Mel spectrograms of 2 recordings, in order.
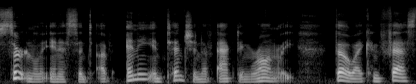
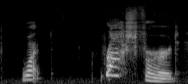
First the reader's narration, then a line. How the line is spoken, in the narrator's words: exclaimed the captain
